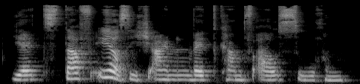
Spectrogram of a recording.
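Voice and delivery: plain reading voice

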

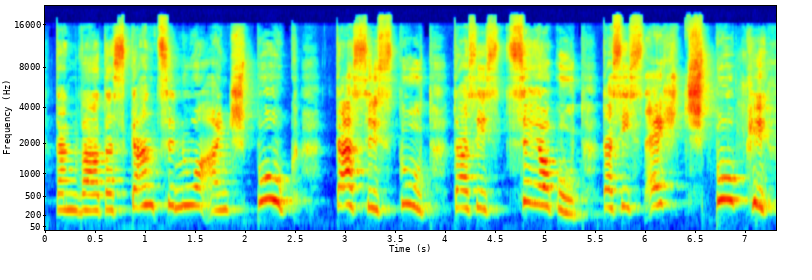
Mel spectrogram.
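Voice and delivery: high and bubbling with laughter, laugh breaking through at the end. A narrator's reading. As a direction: talk through the laughter, delighted. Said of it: "bricht in schallendes Gelächter aus". (hoch und lachend gesprochen)

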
